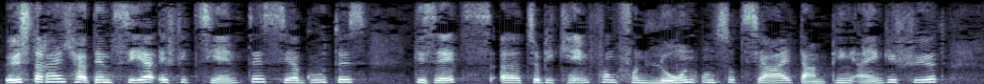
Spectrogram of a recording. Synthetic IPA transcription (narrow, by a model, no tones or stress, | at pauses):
ʔøːstəʁaɪçhataɪnzeːɐʔefit͡sjɛntəsz̥eːɐɡuːtəs | ɡ̥əzɛt͡sːt͡suːɐbəkʰɛmfʊŋfɔnloːnʊntz̥ot͡sjaːldampɪŋʔa̰ɪnɡəfyːɐt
